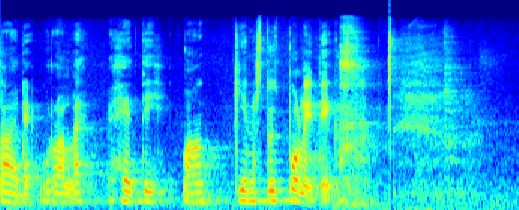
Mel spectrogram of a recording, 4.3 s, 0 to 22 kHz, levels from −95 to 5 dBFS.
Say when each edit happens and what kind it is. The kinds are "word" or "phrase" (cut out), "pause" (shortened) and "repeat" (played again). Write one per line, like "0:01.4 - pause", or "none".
0:01.5 - pause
